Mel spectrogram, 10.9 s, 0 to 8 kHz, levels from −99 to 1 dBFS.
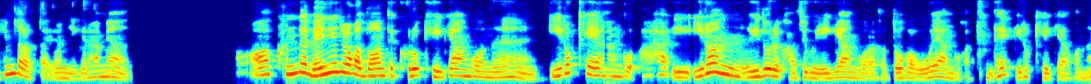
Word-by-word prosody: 힘들었다." 240 -8 0
이런 145 -1 -6
얘기를 140 +4 -8
하면 170 -4 -4 1.1
"아 240 +2 0
근데 265 +3 +4
매니저가 265 +3 +6
너한테 210 +1 +1
그렇게 205 -3 +1
얘기한 195 +4 0
거는 160 -5 -4
이렇게 245 - 0
한 195 -3 -4
거 175 - -4
하 210 +2 -4
하 - - -7
이 155 -1 -1
이런 210 - +4
의도를 185 +3 +4
가지고 145 -3 -5
얘기한 155 +3 -2
거라서 135 -2 -8
너가 145 0 -1
오해한 145 +4 -2
것 135 - -11
같은데?" 225 +5 -6
이렇게 155 -2 -6
얘기하거나 135 +2 -9
175 Hz, 375 characters per minute, -22 LUFS, 145-210 Hz, 1.1 s, 매니저가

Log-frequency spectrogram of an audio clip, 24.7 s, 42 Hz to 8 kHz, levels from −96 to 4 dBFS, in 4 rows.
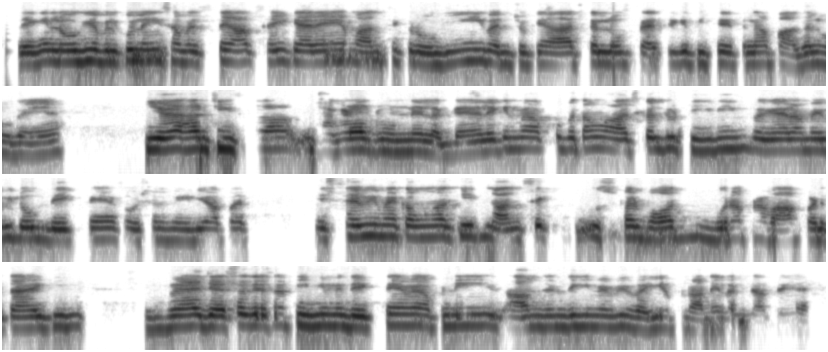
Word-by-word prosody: लेकिन 175 +4 +3
लोग 190 0 +5
ये 205 - +6
बिल्कुल 190 +2 +4
नहीं 205 +1 +2
समझते 190 0 -2
आप 190 0 0
सही 195 +1 -2
कह 190 -1 +2
रहे 185 +1 +1
हैं 200 - -1
मानसिक 180 +1 -4
रोगी 165 -1 +1 0.2
ही 205 - -1
बन 170 -2 0
चुके 165 +1 -6
हैं 170 - -3
आजकल 165 +2 0
लोग 170 -1 -1
पैसे 155 +2 -3
के 180 - +2
पीछे 175 +1 -1
इतना 170 +1 -4
पागल 165 +4 -2
हो 160 -2 -5
गए 145 -1 -5
हैं, 155 +4 -5 0.7
ये 195 0 +9
हर 205 0 +8
चीज़ 200 -1 +4 0.2
का 205 0 +1 0.2
झगड़ा 185 +1 +4
ढूँढने 175 -1 0
लग 145 -5 0
गए 150 +1 -1
हैं 165 - -1
लेकिन 180 +3 -1
मैं 210 - -2
आपको 200 +1 -6
बताऊँ 205 0 -3
आजकल 190 +3 -2
जो 210 - +1
टीवी 190 +2 -1 0.2
वग़ैरह 185 0 +1
में 185 0 0
भी 195 - -1
लोग 180 -1 +1
देखते 160 +2 -1
हैं 175 0 -2
सोशल 170 0 -8
मीडिया 165 +1 -3
पर, 170 -1 -6 0.6
इससे 205 +4 +1
भी 220 +1 +2
मैं 210 -1 +1
कहूँगा 200 +1 +1
कि 210 - +3
एक 205 - -1
मानसिक 170 - +1 0.3
उस 240 -11 -4
पर 195 0 +4
बहुत 180 +2 +3 0.3
बुरा 175 +1 -1
प्रभाव 165 -3 -3
पड़ता 165 0 +1
है 170 0 +3
कि 185 0 -1 0.7
वह 180 +2 +5
जैसा-जैसा 185 +2 +4
टीवी 195 0 +3
में 190 -1 +2
देखते 175 +2 +2
हैं, 195 0 +1
वह 195 0 +1
अपनी 185 +2 -3 0.2
आम 175 +2 -1
ज़िंदगी 180 +1 -1
में 180 -1 -3
भी 185 +1 -2
वही 160 0 -2
अपनाने 155 -2 -8
लग 205 - -9
जाते - - -10
हैं, - - -10
180 Hz, 205 wpm, -20 LUFS, 170-195 Hz, 0.7 s, ये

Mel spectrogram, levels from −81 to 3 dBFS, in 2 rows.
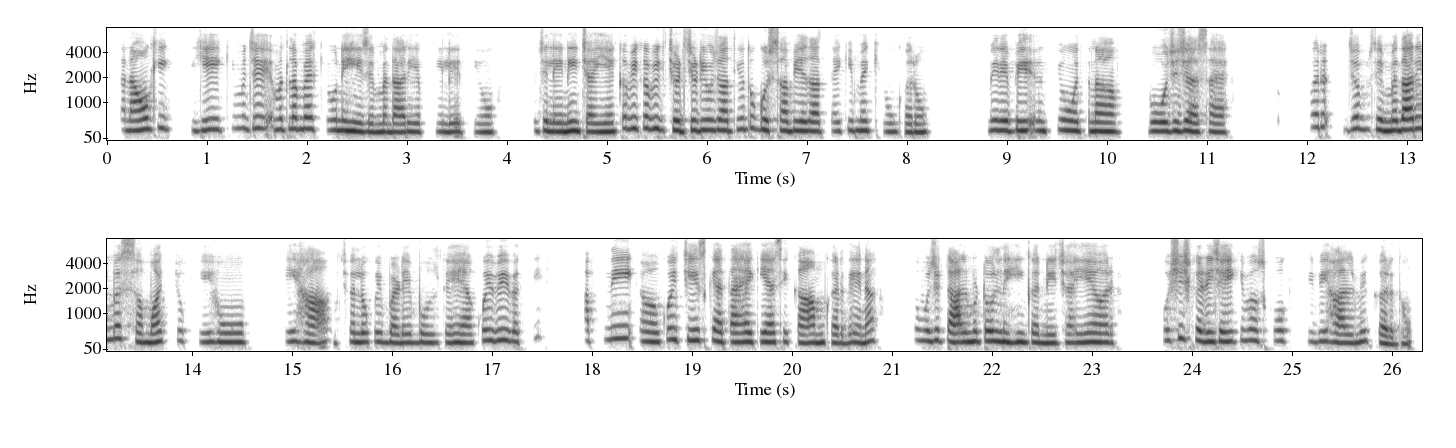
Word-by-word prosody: तनाव 265 +2 +3
कि 315 -1 -5 0.2
ये 270 +4 -1
कि 315 +4 -21
मुझे, 315 -1 -5
मतलब, 295 +1 -1
मैं 305 0 +1
क्यों 270 -2 -7
नहीं 250 -3 +6
ज़िम्मेदारी 220 0 +1
अपनी 225 +1 -8
लेती 220 0 -4
हूँ, 215 0 -1
मुझे 235 +3 -8
लेनी 235 +2 +6
चाहिए। 225 0 +2
कभी-कभी 310 0 0
चिड़चिड़ी 265 +1 +2
हो 275 - +1
जाती 265 +1 0
हूँ, 295 - -4
तो 320 - -5
गुस्सा 270 -2 +1
भी 255 +1 +3
आ - - +5
जाता 240 -1 -1
है 240 - -6
कि 255 +2 -9
मैं 260 0 +1
क्यों 225 -2 -7
करूँ, 215 0 -1 0.6
मेरे 260 -1 +3
पे 255 - +6 0.2
क्यों 260 +1 -1
इतना 240 -1 +3 0.4
बोझ 245 0 +2
जैसा 235 -2 +2
है। 215 0 -1 0.8
पर 350 0 -6 0.2
जब 300 -1 -4
ज़िम्मेदारी 280 +2 +5
मैं 340 +2 -1
समझ 245 -5 +1
चुकी 265 -3 -9
हूँ 245 -1 +1 0.4
कि 260 +1 -5
हाँ, 240 -3 0
चलो, 245 -1 -1
कोई 250 0 -5
बड़े 230 -1 -1
बोलते 230 0 -4
हैं 235 0 +2
या 225 - 0
कोई 285 +5 -3
भी 295 +1 +1
व्यक्ति 270 +9 -8 0.4
अपनी 315 +5 -1
अ, 255 -1 +1
कोई 315 -1 0
चीज़ 290 -1 0
कहता 250 -4 0
है 250 +1 +4
कि 250 +1 -2
ऐसे 245 +1 0
काम 230 0 +1
कर 225 -2 -3
देना, 230 +4 -1 0.4
तो 290 - -14
मुझे 275 +1 -1
टाल-मटोल 255 +1 +3
नहीं 245 -1 +4
करनी 220 -2 +1
चाहिए 230 +2 0
और 235 -1 +1 0.5
कोशिश 295 +4 -3
करनी 260 -3 +2
चाहिए 260 0 +2
कि 280 +3 -13
मैं 290 - -4
उसको 280 0 -6
किसी 265 -2 -20
भी 265 - -4
हाल 225 -3 0
में 260 +3 -1
कर 205 -4 +1
दूँ। 195 +2 -7
250 Hz, 195 wpm, -23 LUFS, 230-280 Hz, 0.8 s, नहीं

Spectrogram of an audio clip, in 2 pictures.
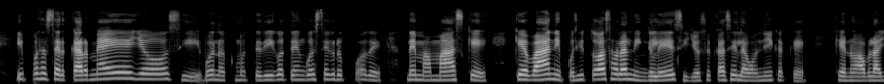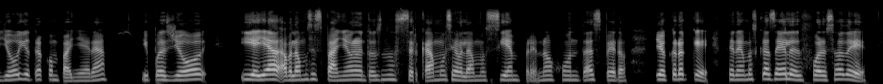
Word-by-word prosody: y, - - -5
pues, 255 +2 -7
acercarme 225 -2 +3
a 275 +2 +5
ellos 245 -3 -3
y, 185 -3 -9
bueno, 215 -1 -6
como 205 +1 -15
te 200 0 -8
digo, 210 +3 -4
tengo 220 +1 -6
este 235 +1 -4
grupo 225 0 -10
de 195 -3 -8 0.2
de 220 0 +1
mamás 200 0 +2
que 190 -4 -2 0.2
que 230 -1 +4
van 220 +3 +8
y, 225 - +1
pues 190 -1 -11
sí, 220 - -8
todas 240 +3 +3
hablan 240 -1 +3
inglés 195 +3 -1
y 190 - -11
yo 175 0 -6
soy 210 +3 -12
casi 205 +2 -2
la 185 -3 -2
única 195 +3 -7
que 155 -3 -11 0.2
que 190 -2 -2
no 180 - -6
habla, 180 +1 0
yo 205 +4 -3
y 235 - -1
otra 225 0 -4
compañera, 185 +1 -4 0.3
y 205 - -8
pues 210 -1 -3
yo 215 +4 +1 0.4
y 230 -1 +3
ella 225 +1 +8
hablamos 210 +4 0
español. 205 -1 +2
Entonces 210 0 -4
nos 225 0 -7
acercamos 195 +2 +1
y - - -4
hablamos 190 0 -3
siempre, 205 -2 -1
¿no?, 210 +2 -7
juntas, 210 +1 -5
pero 190 -3 -4 0.3
yo 220 -1 +4
creo 235 +3 +3
que - - +2
tenemos 225 +1 -3
que 250 - -1
hacer 245 0 +3
el 245 - +3
esfuerzo 210 +1 -1
de 230 - +2
210 Hz, 215 wpm, -25 LUFS, 195-230 Hz, 0.4 s, van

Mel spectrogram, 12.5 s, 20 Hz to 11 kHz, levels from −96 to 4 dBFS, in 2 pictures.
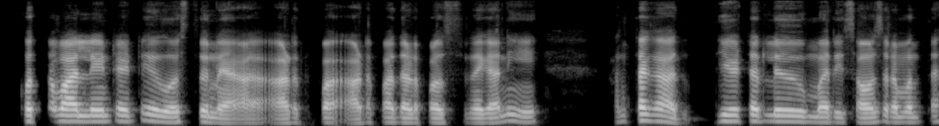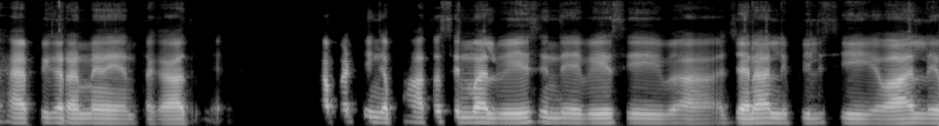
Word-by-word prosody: కొత్త 155 - +2
వాలేంటంటే 150 +1 +5 0.2
వస్తున్నాయి 130 -4 +1
అ - - +1 0.2
అ - - +4
అడప - - -5 0.2
అడపాదడపా 120 -1 -1
వస్తున్నాయి, 115 0 -3
కానీ, 160 +4 -1 0.7
అంత 150 - -3
గాదు. 155 - +3 0.2
థియేటర్‌లు 155 -1 +2 0.2
మరి 130 -1 +2
సంవత్సరమంతా 130 +2 0
హ్యాపీ‌గా 125 +1 0
రన్ 115 0 0
అయ్యేంత 110 -1 -3
కాదులే. 105 0 -1 0.7
కాబట్టి - - -4
ఇంగా 125 - 0
పాత 125 -1 -3
సినిమాలు 125 -2 +2
వేసిందే 120 0 -1
వేసి 115 0 -2 0.3
ఆహ్, 105 0 -6
జనాల‌ని 120 +1 +3
పిలిచి 115 0 -8 0.2
వాళ్ళే 115 +1 +2
120 Hz, 135 wpm, -26 LUFS, 115-135 Hz, 0.7 s, వాలేంటంటే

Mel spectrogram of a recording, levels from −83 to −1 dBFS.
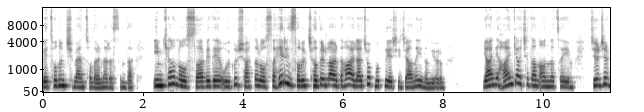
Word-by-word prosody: betonun, 215 +4 +2
çimentolarının 175 -6 -5
arasında. 170 - -8 0.4
İmkân 230 +5 +5
olsa 195 -2 0
ve 205 +1 +1
de 210 0 +4
uygun 195 +6 -2
şartlar 225 -2 -5
olsa 200 -1 -1
her 310 - +2
insanın 225 -7 +4
çadırlarda 225 0 +1
hâlâ 225 -5 +2
çok 275 +2 -3
mutlu 215 +1 -3
yaşayacağına 190 -1 -2
inanıyorum. 160 -5 -4 0.8
Yani, 240 +5 +3
hangi 260 - 0
açıdan 260 -7 -2
anlatayım; 195 -2 -4 0.3
cırcır 240 +2 -1
210 Hz, 120 wpm, -22 LUFS, 190-230 Hz, 0.8 s, İmkân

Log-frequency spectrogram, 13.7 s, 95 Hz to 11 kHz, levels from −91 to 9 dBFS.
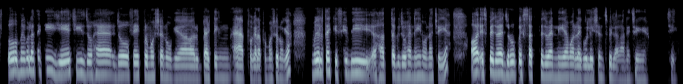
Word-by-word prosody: तो 190 +1 +5
मेरे 190 0 -1
को 200 - +2
लगता 200 +1 0
है - - -14
कि 175 -6 -3
ये 170 +2 +5
चीज़ 180 -1 -5
जो 165 -1 -1
है 165 -2 +2
जो 155 0 +3
फ़ेक 155 -1 +1
प्रमोशन 150 0 -1
हो 140 -2 -4
गया 135 0 -1
और 135 0 0
बेटिंग 140 0 -2 0.2
ऐप 135 -1 +3
वगैरह 130 0 -2
प्रमोशन 130 -1 -3
हो 130 - -9
गया 200 - 0 0.4
मुझे 185 +2 +6
लगता 185 +1 +3
है - - +3
किसी 170 +2 -4
भी 180 +1 +4 0.4
हद 145 -1 -1
तक 150 - +2
जो 145 - +4
है 155 0 -2
नहीं 150 +1 -6
होना 145 -1 -6
चाहिए 140 - -5 0.5
और 185 +2 +7
इसपे 180 +2 +4
जो 175 0 +3
है 180 -1 +8
ज़रूर 165 +1 +1
कोई 170 - +2
सख्त 165 0 +1
जो 150 0 +2
है 150 - +4
नियम 145 0 -1
और 145 -1 -1
रेगुलेशंस 135 +1 -3
भी - - -1
लगाने 120 0 -10
चाहिए। 120 +1 -11 0.5
जी। - - -19
150 Hz, 220 wpm, -24 LUFS, 135-175 Hz, 0.5 s, है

